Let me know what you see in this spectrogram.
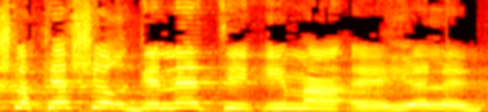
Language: Hebrew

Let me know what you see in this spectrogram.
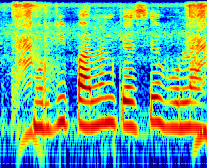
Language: Bhojpuri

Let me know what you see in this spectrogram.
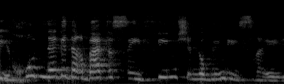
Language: Hebrew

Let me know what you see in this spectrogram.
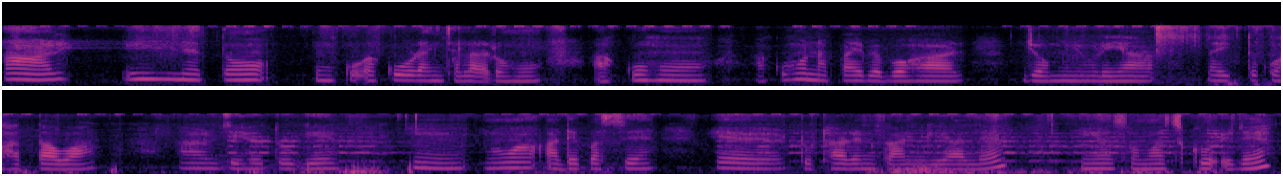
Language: Santali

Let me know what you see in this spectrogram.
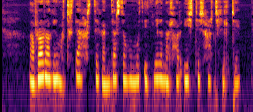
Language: Mongolian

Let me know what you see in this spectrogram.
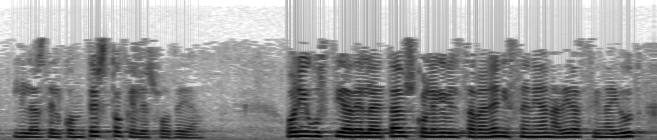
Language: Basque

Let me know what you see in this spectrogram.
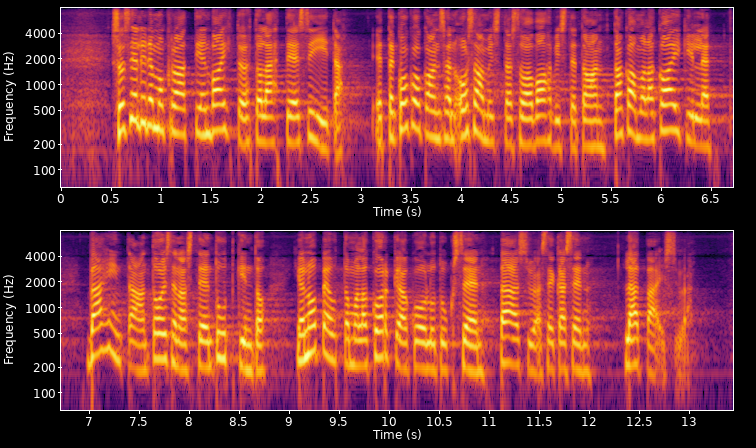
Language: Finnish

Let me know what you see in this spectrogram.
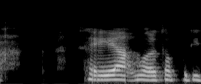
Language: Odia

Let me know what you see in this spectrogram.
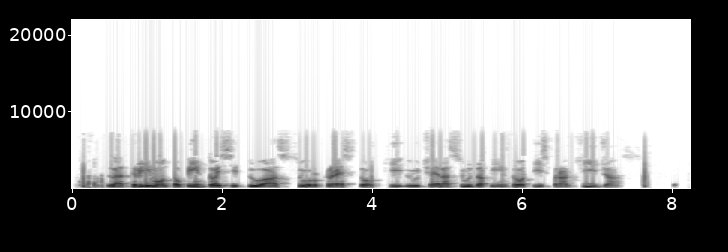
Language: Esperanto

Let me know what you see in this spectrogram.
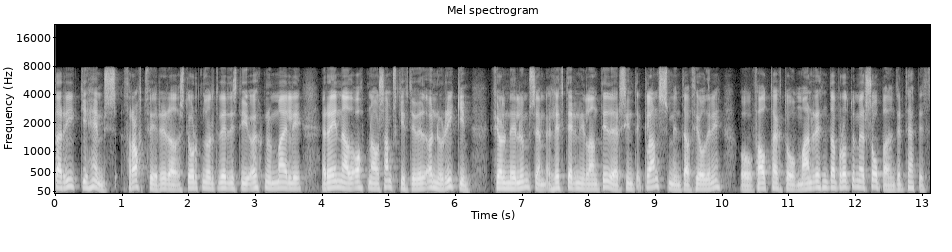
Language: Icelandic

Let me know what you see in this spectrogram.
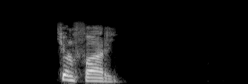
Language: Esperanto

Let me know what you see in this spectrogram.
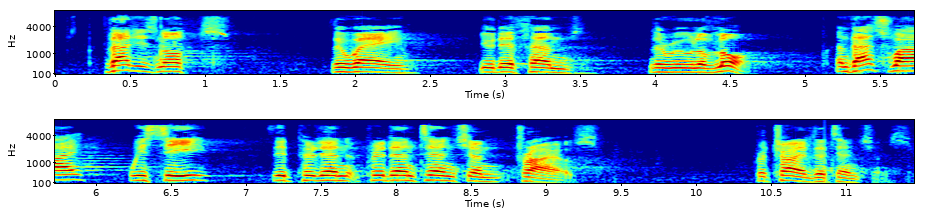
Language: English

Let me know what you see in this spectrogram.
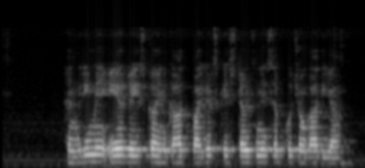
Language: Urdu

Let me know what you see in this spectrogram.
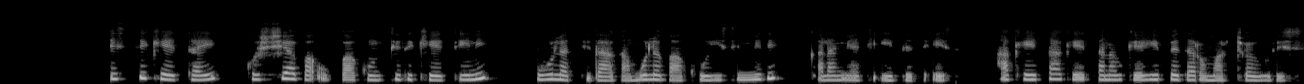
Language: Wolaytta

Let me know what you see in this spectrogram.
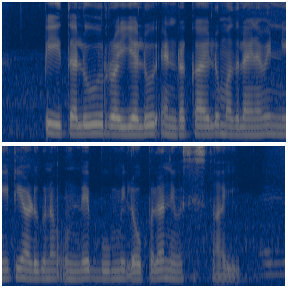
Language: Telugu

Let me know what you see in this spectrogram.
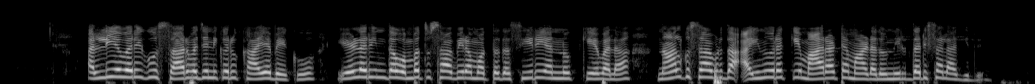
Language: Kannada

